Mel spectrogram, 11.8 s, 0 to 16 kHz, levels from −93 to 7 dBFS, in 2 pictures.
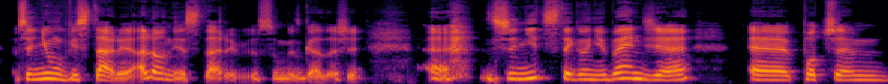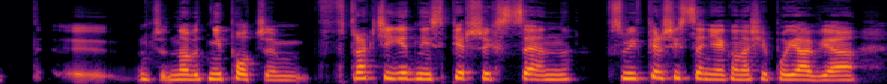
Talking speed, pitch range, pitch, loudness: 230 wpm, 205-250 Hz, 230 Hz, -20 LUFS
